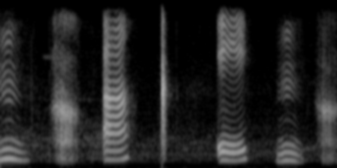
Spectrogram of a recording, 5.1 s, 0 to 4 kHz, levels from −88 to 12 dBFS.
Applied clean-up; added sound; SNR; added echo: none; none; none; none.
